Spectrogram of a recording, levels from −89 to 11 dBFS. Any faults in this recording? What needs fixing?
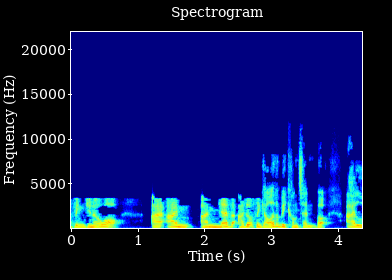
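From 0.0 to 2.88 s the speech has missing or synthetic treble and stronger codec artefacts: an adaptive stream starting at a low bitrate, consistent with AAC near 16 kbit/s. At 2.88 s quality jumps without a gap, fitting a step to about 96 kbit/s. Start playback on a mid-tier rendition or seed the bandwidth estimate from earlier sessions.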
